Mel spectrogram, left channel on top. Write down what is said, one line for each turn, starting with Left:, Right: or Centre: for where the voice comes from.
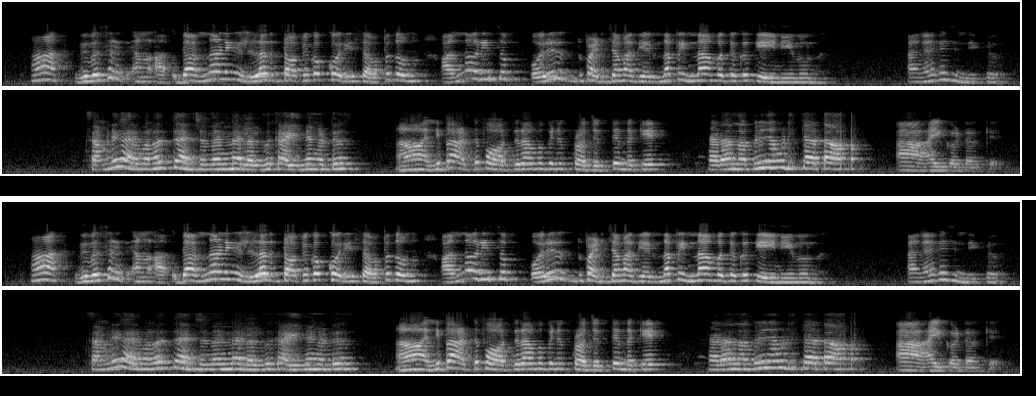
Right: ആഹ് ദിവസം ഇതന്നാണെങ്കിൽ ഉള്ള ടോപ്പിക്ക് ഒക്കെ ഒരു ദിവസം അപ്പൊ തോന്നും അന്ന് ഒരു ദിവസം ഒരു ഇത് പഠിച്ചാൽ മതിയായിരുന്നു അപ്പൊ ഇന്നാകുമ്പോത്തൊക്കെ കെയിഞ്ഞിനെന്ന് അങ്ങനൊക്കെ ചിന്തിക്കുവോ
Centre: മിന്റെ കാര്യം പറഞ്ഞ ടെൻഷൻ തന്നെല്ലേ അത് കഴിഞ്ഞങ്ങട്ട്
Right: ആ ഇനി അടുത്തത് ഫോർത്ത് ഇയർ ആകുമ്പോ പിന്നെ പ്രൊജക്ട് എന്
Centre: എടാന്നാ പിന്നെ ഞാൻ വിളിക്കാട്ടാ
Right: ആ ആയിക്കോട്ടെ ഓക്കെ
